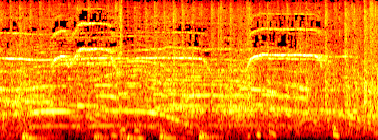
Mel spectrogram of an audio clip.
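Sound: crowd cheering and applauding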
